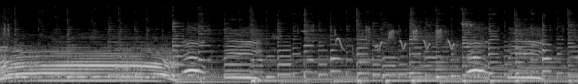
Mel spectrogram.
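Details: Sacrificial cattle for qurban being moved for slaughter give a long, steady, harmonic moo of nearly two seconds, followed by plucked string music that carries on to the end.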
